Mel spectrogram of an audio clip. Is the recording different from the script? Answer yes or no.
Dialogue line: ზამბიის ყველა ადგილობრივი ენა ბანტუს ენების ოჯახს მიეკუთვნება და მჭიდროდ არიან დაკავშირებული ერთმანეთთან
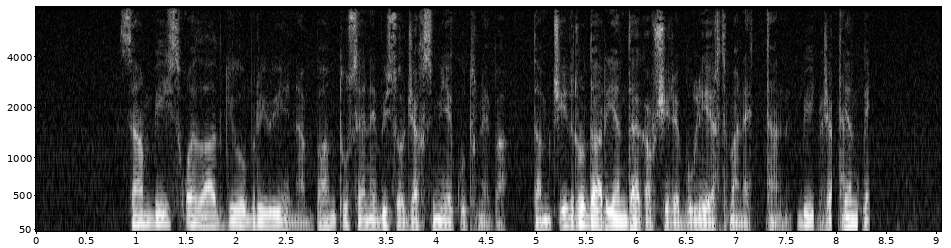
yes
